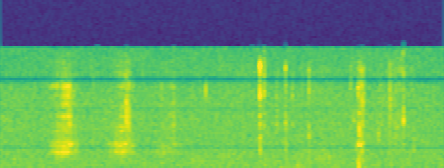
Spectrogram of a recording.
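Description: Handling noise: two soft rustles in the first second or so and a single sharp click about three and a half seconds in, over a steady hiss.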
